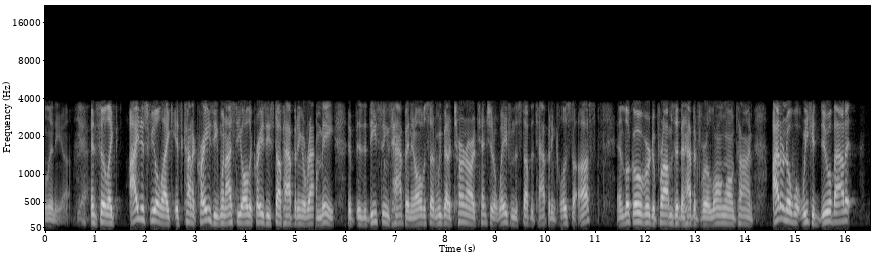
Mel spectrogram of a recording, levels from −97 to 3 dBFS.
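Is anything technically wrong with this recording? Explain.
Yes. There are three dropouts from packet loss with pitch repetition. The first comes at 5.34 s, just after "the crazy stuff happening", and lasts about 80 ms. Others follow at 10.34 s, after "the stuff that's happening", and at 12.44 s, after "and look over to", each about 20 ms. The receiver bridges each gap by repeating the last pitch period. The short gaps sound like a briefly held, buzzy tone. The longer one fades toward silence before the speech cross-fades back. The narrow telephone band itself is normal for this line.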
